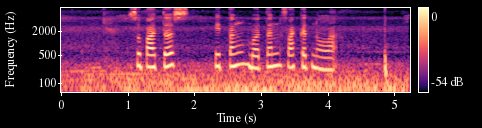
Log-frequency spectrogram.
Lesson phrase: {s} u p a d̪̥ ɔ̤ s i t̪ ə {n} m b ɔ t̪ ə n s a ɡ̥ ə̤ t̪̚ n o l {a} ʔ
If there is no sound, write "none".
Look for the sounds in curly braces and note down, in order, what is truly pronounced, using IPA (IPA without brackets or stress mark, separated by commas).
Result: s, ŋ, a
